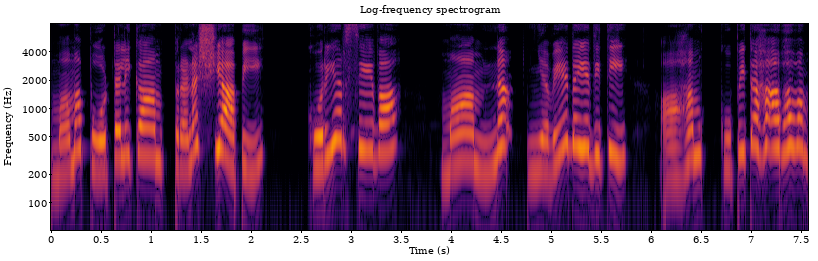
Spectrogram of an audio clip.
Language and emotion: Sanskrit, angry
